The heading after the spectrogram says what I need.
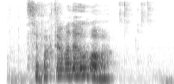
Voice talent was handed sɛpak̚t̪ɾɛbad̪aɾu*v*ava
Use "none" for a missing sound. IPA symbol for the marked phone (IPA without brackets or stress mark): b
